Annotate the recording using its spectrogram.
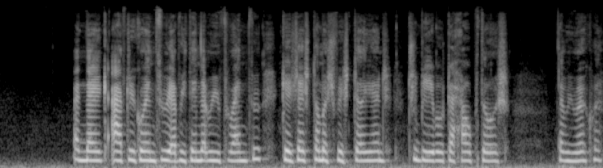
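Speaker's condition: Deaf with cochlear implant, congenital; deaf since birth; struggles to hear everyone in group work

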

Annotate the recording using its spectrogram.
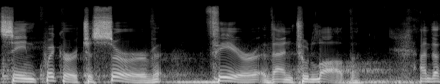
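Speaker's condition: No condition

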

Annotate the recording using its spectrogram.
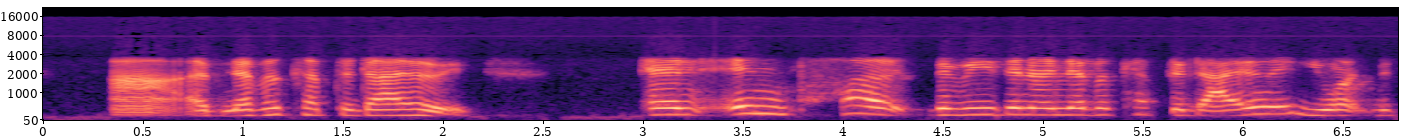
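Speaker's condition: Cerebral palsy; about 63 years old

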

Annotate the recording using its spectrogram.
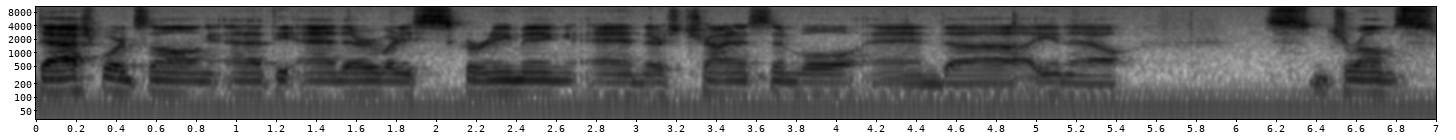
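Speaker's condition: No condition

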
